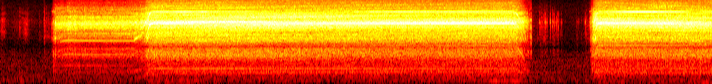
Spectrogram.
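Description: A power drill driving screws into insulation board: a loud, steady high-pitched whine held for several seconds, a brief stop, then the motor revving up again, close and alone.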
